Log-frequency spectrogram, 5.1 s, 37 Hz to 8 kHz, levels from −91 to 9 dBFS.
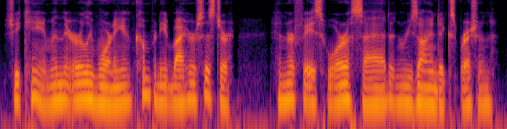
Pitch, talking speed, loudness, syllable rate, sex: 110 Hz, 225 wpm, -19 LUFS, 6.5 syllables/s, male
